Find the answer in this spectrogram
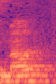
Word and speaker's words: Himal: proud of hey guys my name is Ahmad like the Himalayas I've been seeing this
